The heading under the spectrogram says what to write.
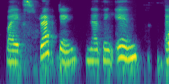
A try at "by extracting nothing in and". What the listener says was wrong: Read that again, but read with the full stop, please. Too quick It's too quick.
